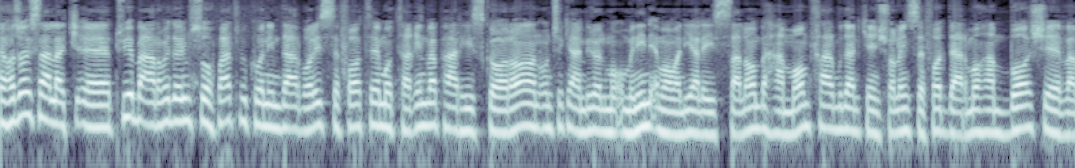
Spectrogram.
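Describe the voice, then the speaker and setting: A man's voice: mid-range voice, no room sound. A male radio host formally welcoming a guest and introducing the topic. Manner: formal, courteous, some fillers. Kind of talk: radio program hosting.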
